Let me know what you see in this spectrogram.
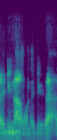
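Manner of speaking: ordinary talk, nothing marked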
